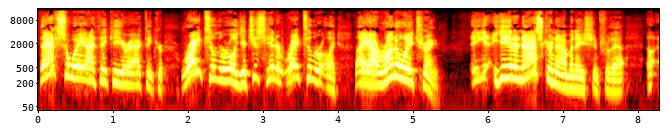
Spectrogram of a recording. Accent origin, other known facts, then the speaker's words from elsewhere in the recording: Wisconsin, United States; Because I grew up in Wisconsin, a Braves fan.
